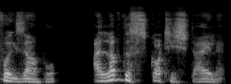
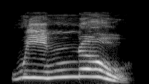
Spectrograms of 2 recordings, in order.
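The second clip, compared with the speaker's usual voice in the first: high, loud hammed-up declaration; mock proclamation; 13 semitones higher, 10 dB louder than usual. Streamer mocking the Muppets, high loud declaration. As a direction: announce it like a grand revelation.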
